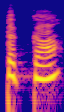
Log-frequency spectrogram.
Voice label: "dhaka", Punjabi; ਧੱਕਾ

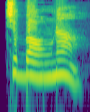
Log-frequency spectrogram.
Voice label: "chabaouna", Punjabi; ਚਬਾਉਣਾ

